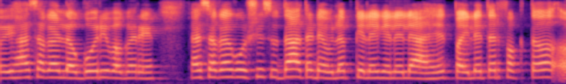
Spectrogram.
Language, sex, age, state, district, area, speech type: Marathi, female, 18-30, Maharashtra, Raigad, urban, spontaneous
